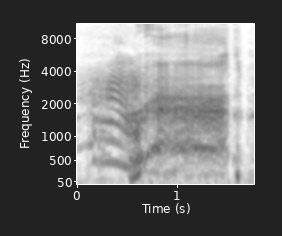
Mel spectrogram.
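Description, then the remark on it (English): A loud, drawn-out monster scream from Minnie roaring like Godzilla, the same scream as in Keep on Rolling, with a harsh, harmonic tone. Its pitch swoops down, then climbs and holds in a strained wail for over a second before cutting off with a short rough gasp. “And as that's the same scream from Keep on Rolling.”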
